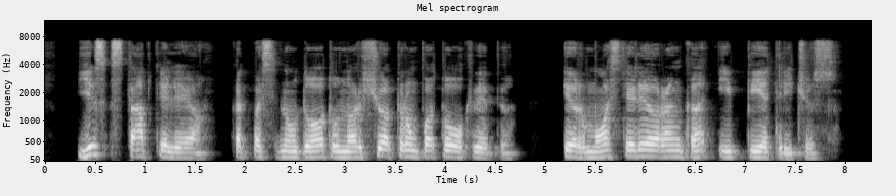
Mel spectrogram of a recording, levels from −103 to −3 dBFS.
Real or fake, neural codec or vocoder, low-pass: real; none; 7.2 kHz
